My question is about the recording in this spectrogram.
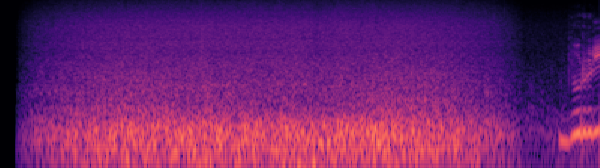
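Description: Reservoir outflow water rushing and churning over a weir, a loud, steady noise of falling water that cuts off suddenly about three and a half seconds in. A voice begins just after.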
